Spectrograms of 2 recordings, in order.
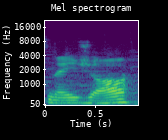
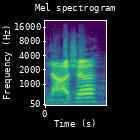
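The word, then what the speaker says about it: Nezha: through Smite playing as Neja, just so I could make a joke. Is that spelled N-E-Z-H-A? Yeah. Is that pronounced Naja? Yeah, I think it is.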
